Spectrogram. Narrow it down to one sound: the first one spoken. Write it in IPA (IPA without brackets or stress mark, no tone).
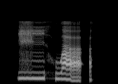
ɣ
